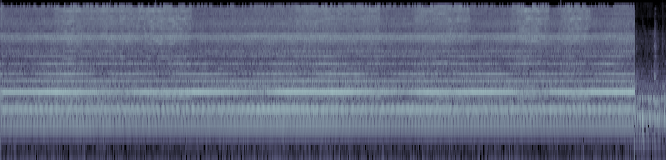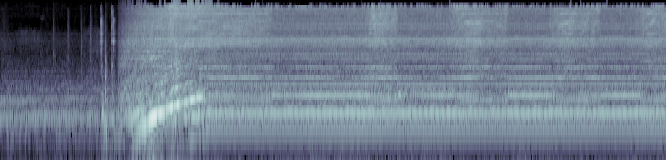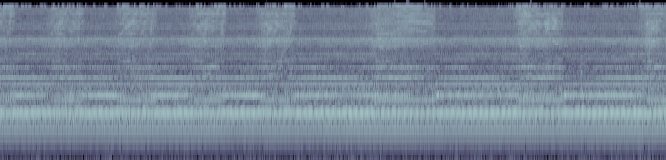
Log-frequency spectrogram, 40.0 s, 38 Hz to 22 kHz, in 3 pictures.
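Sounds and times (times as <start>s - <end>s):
belt grinder motor whine: 15.6s - 39.9s.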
